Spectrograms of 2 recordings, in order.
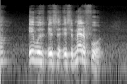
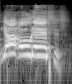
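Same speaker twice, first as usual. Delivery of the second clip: angry scolding; 9 semitones higher, much slower than usual. Real, not acted. Scolding the elders directly.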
